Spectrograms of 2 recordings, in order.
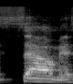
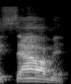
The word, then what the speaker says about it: salmon: my friend ki say the l is silent and salmon some people say salmon is salmon or turkey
